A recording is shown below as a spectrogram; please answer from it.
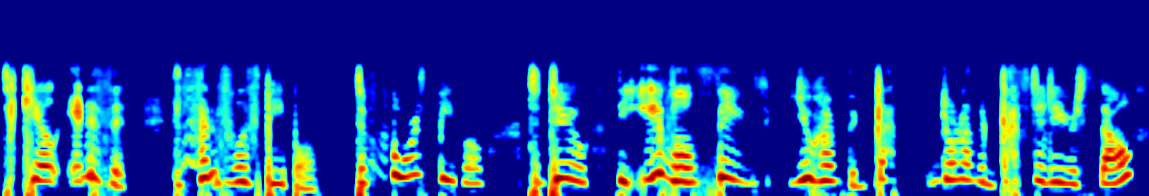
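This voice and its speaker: A woman's voice: sits high, normal speed, few pauses, a little mellow, no echo, lo-fi sound, pitched above the performer's own voice, natural voice. A woman reading the lines of a defiant young witch who argues back in an accusing tone.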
